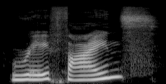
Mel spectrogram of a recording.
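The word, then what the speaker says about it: Ralph Fiennes: Like the acting performances, like I said, from Ray Fines, did I say it right?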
